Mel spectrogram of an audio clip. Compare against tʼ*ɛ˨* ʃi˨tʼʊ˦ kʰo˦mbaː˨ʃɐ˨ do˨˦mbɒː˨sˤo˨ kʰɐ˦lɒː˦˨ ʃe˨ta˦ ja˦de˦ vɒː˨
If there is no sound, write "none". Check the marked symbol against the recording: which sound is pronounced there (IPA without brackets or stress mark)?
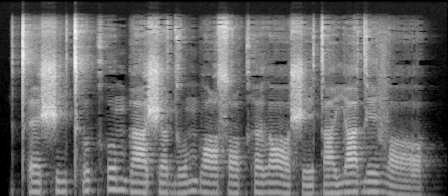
ɛ˨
